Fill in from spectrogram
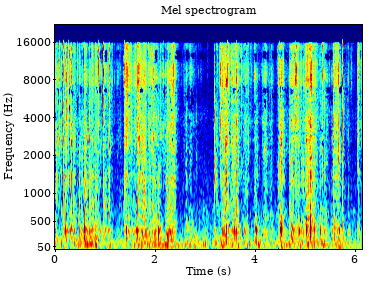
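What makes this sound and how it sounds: A hand-held, solid, hourglass-shaped ball of many layered orange adhesive tape strips is sliced and scraped through by a utility knife blade. Dense, bright crackling and crinkling comes in rapid bursts, with brief quieter gaps between cuts.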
